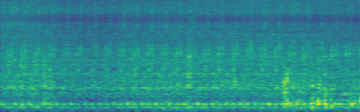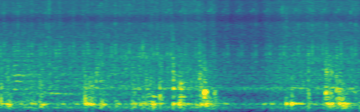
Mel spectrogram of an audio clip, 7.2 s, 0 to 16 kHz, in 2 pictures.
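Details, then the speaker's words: 3.6 Pentastar V6 van idling before repair: quick, light ticking from the rear head (bank one). The cause was a broken roller rocker arm with a damaged camshaft, both later replaced. Failed roller rocker arm. "So guys, as you can see, yes, it is coming from bank one. I'm getting ready to take bank one apart, take it totally apart. There's no reason for me to bench the bank two here, when it's ticking from the rear head."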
